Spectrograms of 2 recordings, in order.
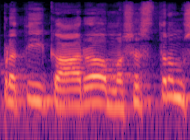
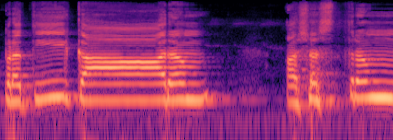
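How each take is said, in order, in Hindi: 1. दोनों शब्द बिना किसी विराम के जुड़े हुए बोले जाते हैं। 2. दोनों शब्द विराम के साथ अलग-अलग बोले जाते हैं। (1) "ऐसा भी बोला जा सकता है, संयुक्त है" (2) "प्रतीकारम अशस्त्रम शस्त्र पाणय ऐसा बोल दिया"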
